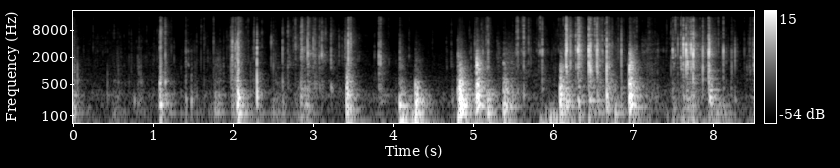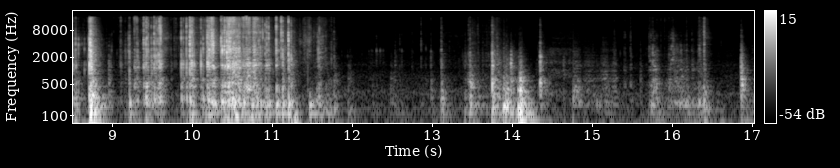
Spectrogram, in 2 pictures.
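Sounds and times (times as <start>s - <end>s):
tape and plastic film tearing: 0.0s - 4.0s, 5.0s - 11.9s
box cutter slitting tape: 7.4s - 11.7s.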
